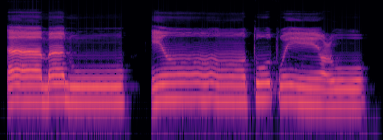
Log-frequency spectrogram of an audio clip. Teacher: آمنوا ان تطیعوا، اخفا کریں گے، نون ساکن کے بعد تا ہے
